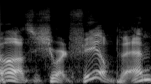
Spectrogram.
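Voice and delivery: mocking imitation. Mocking a Yankees fan guest's excuse: mocking imitation of the guest. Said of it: "typical Yankee fan, already undercutting".

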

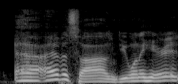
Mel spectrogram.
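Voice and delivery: girlish put-on voice. Acting out an imagined ninth-grade meeting with a boy: put-on girl voice. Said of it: "That's my girl voice".

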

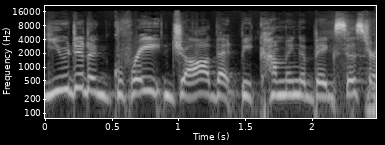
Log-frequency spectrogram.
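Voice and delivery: ordinary talk

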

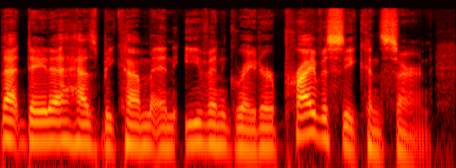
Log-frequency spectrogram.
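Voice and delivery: normal talking voice

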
